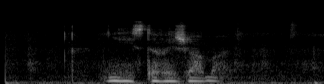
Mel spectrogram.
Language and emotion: Russian, neutral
